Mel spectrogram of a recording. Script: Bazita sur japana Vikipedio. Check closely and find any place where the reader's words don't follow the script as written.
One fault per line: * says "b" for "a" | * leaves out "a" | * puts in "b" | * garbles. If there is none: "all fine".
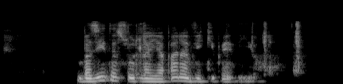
* puts in "la"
